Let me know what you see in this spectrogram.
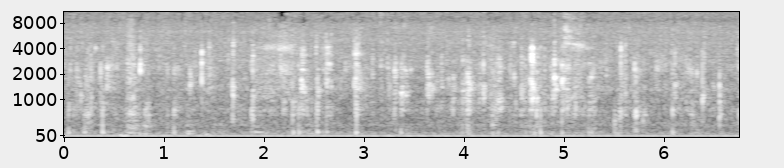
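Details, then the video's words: A two-year-old Pug eating dry food with a chunk of beef indoors; dense crunching and clicking chews with wet smacking, steady throughout. "Pug Eating Sound"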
